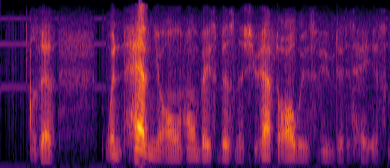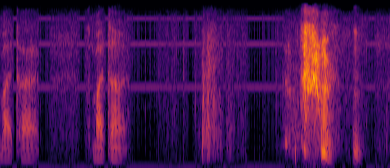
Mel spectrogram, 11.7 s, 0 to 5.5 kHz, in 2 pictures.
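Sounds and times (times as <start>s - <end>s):
speech: 0.6s - 1.0s, 1.6s - 6.5s, 7.2s - 7.8s, 10.6s - 11.4s
breathy exhale: 0.9s - 1.5s
sneeze: 10.1s - 11.3s.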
